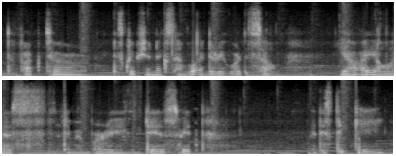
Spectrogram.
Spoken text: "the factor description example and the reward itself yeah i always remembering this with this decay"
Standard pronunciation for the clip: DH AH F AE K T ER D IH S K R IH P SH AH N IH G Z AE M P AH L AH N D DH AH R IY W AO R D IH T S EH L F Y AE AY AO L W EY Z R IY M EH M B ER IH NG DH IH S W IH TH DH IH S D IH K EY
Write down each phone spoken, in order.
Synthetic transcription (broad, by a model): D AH F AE K T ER D IH S K R IH P SH AH N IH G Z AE M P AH L AH N D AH R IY W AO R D IH T S EH L F Y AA AY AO L W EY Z R IY M EH M B ER IH NG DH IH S W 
